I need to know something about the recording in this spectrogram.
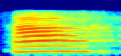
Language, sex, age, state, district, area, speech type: Tamil, female, 18-30, Tamil Nadu, Cuddalore, rural, conversation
